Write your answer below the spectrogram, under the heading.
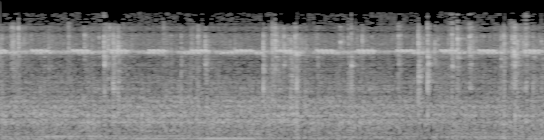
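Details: High, even cricket trilling in an evening nature setting by a fireplace, continuous throughout, with bursts of crackling fire and a faint low tone in the middle.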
